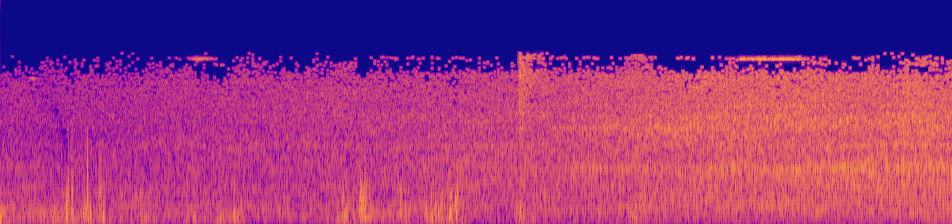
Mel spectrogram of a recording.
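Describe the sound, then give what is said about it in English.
Loud buses passing close by while people walk outdoors, a few throaty engine surges early on giving way to a steady, heavy rumble mixed with wind noise on the microphone. “Sorry for the background noise, listeners. We're walking by a lot of buses right now. Just bear with us. These things are loud.”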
